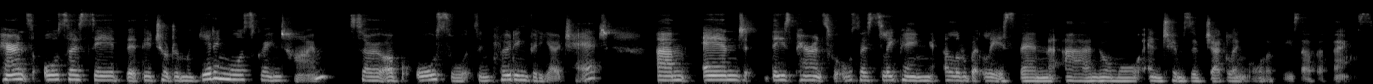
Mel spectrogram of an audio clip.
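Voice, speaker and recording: A somewhat breathy woman with a New Zealand accent and ordinary pitch variation. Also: medium pitch for a woman, moderate pace. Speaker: university researcher. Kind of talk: webinar presentation. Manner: hesitant, many fillers.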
